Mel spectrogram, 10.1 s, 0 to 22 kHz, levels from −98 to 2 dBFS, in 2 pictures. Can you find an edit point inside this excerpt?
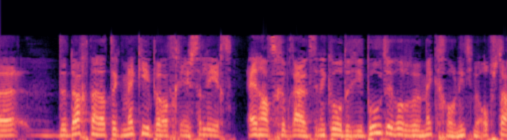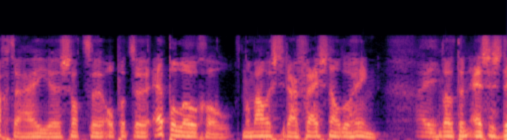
no; 0 cuts

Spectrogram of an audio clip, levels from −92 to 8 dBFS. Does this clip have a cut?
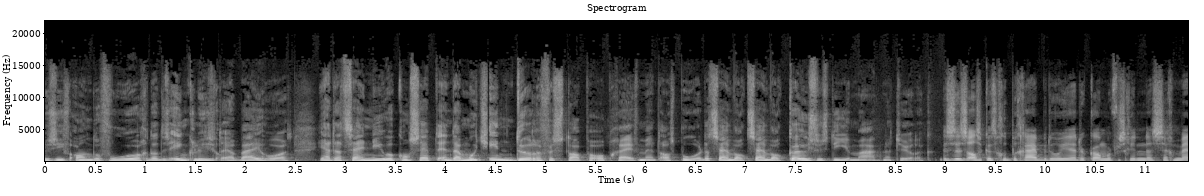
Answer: yes; 3 cuts; at 1.7 s, 4.4 s, 7.0 s

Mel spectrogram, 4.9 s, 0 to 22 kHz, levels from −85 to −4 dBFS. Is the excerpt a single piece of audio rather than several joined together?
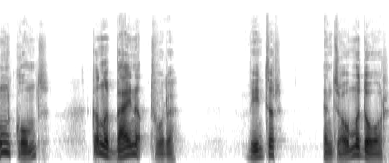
no; 1 cut; at 1.9 s

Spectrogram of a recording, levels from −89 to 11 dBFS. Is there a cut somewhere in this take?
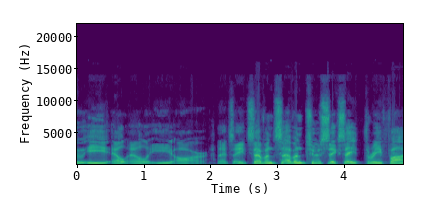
yes; 1 cut; at 2.0 s

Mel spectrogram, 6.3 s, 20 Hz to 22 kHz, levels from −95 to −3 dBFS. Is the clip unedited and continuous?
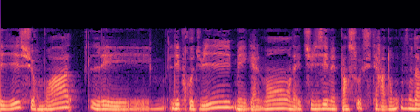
yes; 0 cuts

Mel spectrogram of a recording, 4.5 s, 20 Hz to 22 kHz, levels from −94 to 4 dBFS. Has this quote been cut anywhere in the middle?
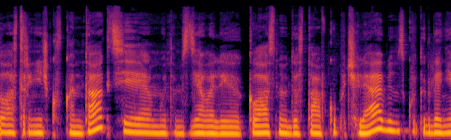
no; 0 cuts

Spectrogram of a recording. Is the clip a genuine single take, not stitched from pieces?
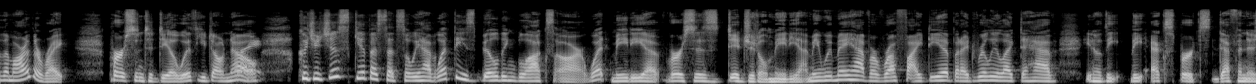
no; 4 cuts; at 2.1 s, 4.0 s, 4.3 s, 6.1 s

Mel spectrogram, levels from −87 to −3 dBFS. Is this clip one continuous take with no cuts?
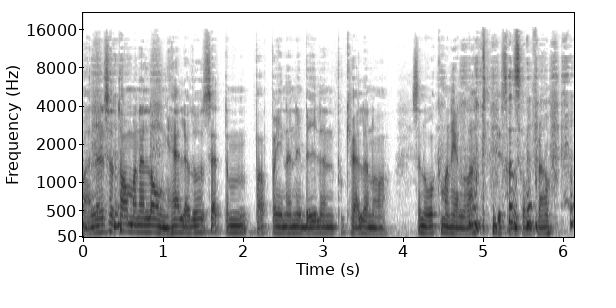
yes; 0 cuts

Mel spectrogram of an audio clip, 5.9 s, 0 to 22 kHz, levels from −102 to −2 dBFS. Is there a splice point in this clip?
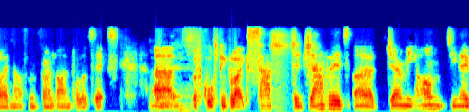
no; 0 cuts

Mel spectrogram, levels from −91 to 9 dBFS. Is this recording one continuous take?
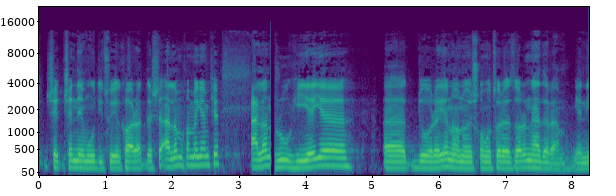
yes; 0 cuts

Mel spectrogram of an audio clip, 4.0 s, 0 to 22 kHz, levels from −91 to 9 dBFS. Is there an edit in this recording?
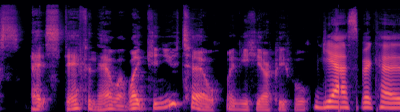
no; 0 cuts

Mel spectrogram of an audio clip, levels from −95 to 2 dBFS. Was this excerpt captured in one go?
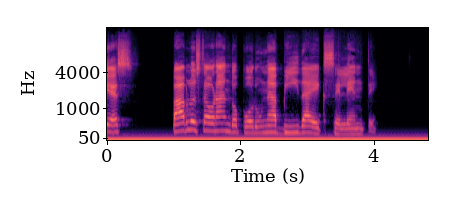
yes; 0 cuts

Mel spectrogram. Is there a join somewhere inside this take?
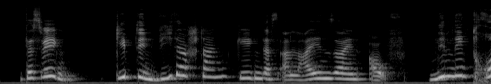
no; 0 cuts

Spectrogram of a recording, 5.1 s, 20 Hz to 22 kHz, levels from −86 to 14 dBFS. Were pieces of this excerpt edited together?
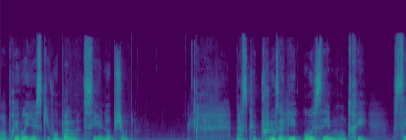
yes; 2 cuts; at 1.0 s, 3.4 s

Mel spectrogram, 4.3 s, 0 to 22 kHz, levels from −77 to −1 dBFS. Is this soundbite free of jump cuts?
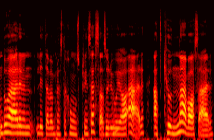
no; 2 cuts; at 2.1 s, 3.0 s

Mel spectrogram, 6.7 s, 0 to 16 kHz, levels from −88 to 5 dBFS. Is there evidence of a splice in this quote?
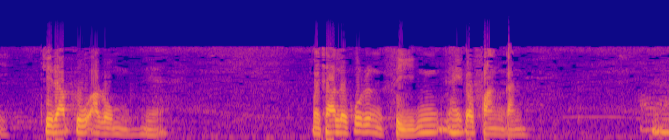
no; 0 cuts

